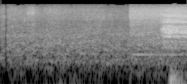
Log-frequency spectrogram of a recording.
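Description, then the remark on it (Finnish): Water sloshes and churns steadily as someone swims, with a heavier splash near the end. No voices are heard. “Ja pikkuhiljaa alat menee silleen, että sun pää menisi kokonaan veden alle.”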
